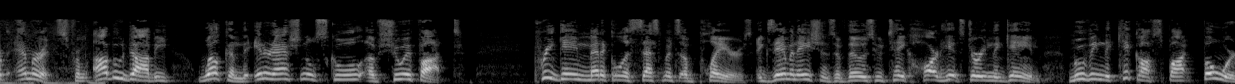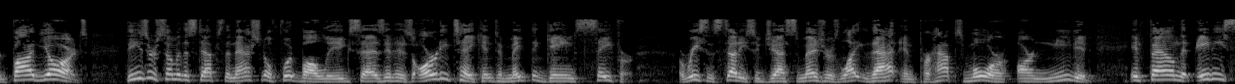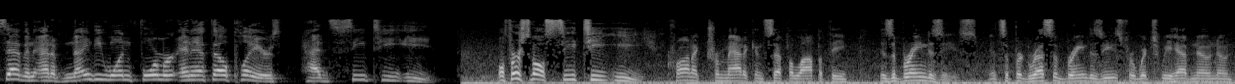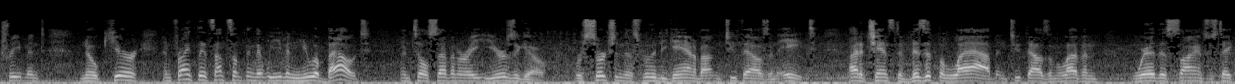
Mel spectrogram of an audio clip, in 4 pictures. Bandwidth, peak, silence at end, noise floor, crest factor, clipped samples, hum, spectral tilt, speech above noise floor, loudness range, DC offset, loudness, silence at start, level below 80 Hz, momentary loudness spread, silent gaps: 8.8 kHz; -6 dBFS; 0 s; -60 dBFS; 18 dB; under 0.1%; none; -5.5 dB/octave; 38 dB; 4 LU; under 0.1%; -23 LUFS; 0 s; -32 dBFS; 9 LU; none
